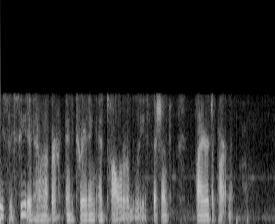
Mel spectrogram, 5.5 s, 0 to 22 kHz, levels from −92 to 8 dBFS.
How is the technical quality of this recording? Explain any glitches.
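Poor: the whole recording carries heavy narrowband codec damage. Throughout, the speech sounds muffled and hoarse, with smeared consonants and nothing above 3.8 kHz. That points to the G.723.1 codec at roughly 6 kbit/s. Its long 30 ms frames and slowly updated voice model blur fast articulation into rough, dull speech.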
